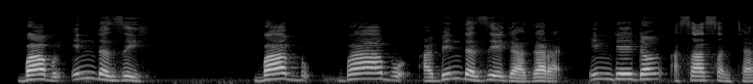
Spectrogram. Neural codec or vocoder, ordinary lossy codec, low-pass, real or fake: none; none; 9.9 kHz; real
